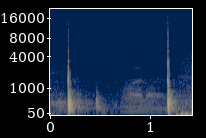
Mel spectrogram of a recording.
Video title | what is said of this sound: Master of an old house / Vana maja meister | logs have cracks in them and this changes the sound – it sounds hollow although the log itself is decent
